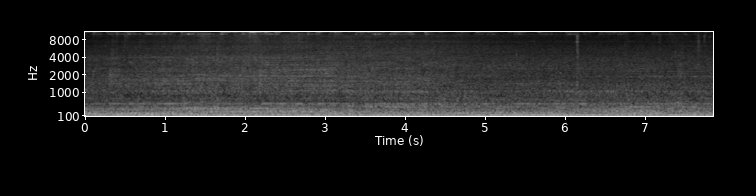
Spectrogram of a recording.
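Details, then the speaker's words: Yamaha F300 outboard power trim after seal replacement and refilling with fluid, cold day around 42 degrees: a steady low pump drone with an uneven, lumpy pulse as the trim rises; a little air still bleeding out. "You can hear a little bit of air at the end of that. It's good. Definitely needed some fluid."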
